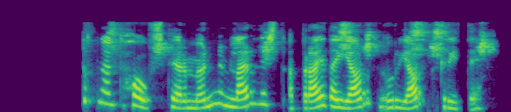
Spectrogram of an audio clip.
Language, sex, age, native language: Icelandic, female, 30-39, Icelandic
